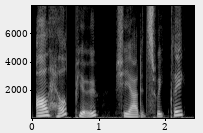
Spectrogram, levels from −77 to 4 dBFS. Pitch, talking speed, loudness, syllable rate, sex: 205 Hz, 150 wpm, -20 LUFS, 4.0 syllables/s, female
